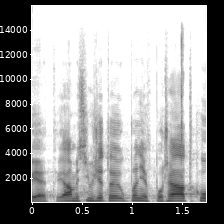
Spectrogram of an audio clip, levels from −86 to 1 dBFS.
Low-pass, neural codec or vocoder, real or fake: 14.4 kHz; codec, 44.1 kHz, 7.8 kbps, Pupu-Codec; fake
